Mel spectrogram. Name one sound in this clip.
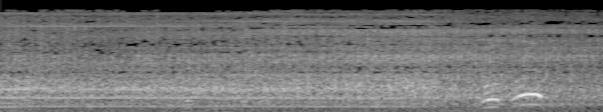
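A vehicle engine idles steadily.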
